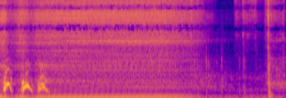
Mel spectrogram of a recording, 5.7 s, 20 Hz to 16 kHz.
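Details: 2005 Toyota Camry XV30 at idle: steady knock about three per second that sounds like piston slap or rod knock, diagnosed as a bad water pump.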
